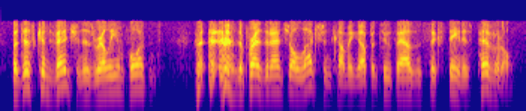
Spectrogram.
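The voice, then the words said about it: Raspy voice. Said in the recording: “You can hear my raspy voice.”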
